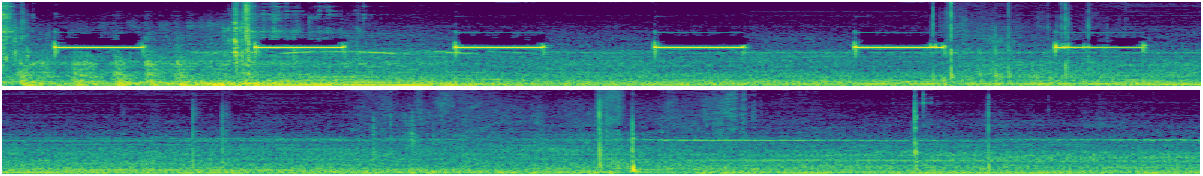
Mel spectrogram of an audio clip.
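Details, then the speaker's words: Car starts after six chime beeps and idles with steady high whine over low rumble, felt in the seats at idle; owner calls it knocking, also with slight throttle; cause unknown. "my car makes this I don't know if you want to call it a knocking or mmm I don't know what you would call it really but um all I know is I feel it in the seats when it's an idle"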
